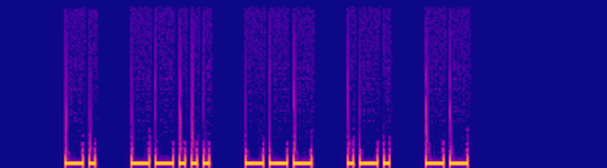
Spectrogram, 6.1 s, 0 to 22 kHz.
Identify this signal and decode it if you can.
Morse code, heard as a keyed tone, about 20 wpm, spaced as for 15 wpm, 700 Hz. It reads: N7ORM
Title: 186 Lesson 30g - Letter b - Call Signs 20wpm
